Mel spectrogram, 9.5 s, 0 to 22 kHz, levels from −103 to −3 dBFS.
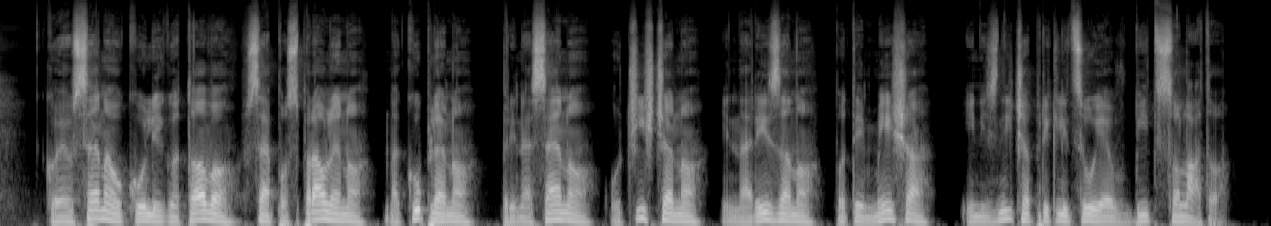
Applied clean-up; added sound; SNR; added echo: neural mask model Resemble Enhance denoiser.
